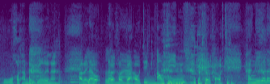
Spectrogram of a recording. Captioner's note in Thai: เสียงหัวเราะ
